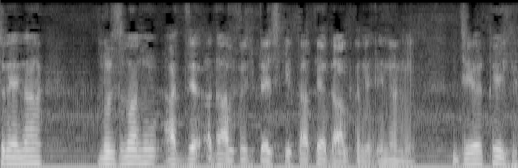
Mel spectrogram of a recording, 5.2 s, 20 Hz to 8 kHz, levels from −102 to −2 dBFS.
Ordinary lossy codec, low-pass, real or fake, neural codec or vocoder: MP3, 32 kbps; 7.2 kHz; fake; codec, 44.1 kHz, 2.6 kbps, SNAC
